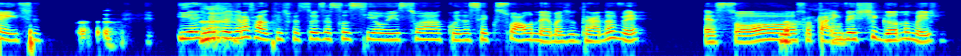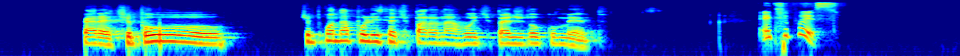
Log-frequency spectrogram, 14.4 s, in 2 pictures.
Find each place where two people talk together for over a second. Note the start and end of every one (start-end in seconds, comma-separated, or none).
none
